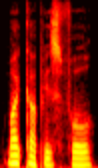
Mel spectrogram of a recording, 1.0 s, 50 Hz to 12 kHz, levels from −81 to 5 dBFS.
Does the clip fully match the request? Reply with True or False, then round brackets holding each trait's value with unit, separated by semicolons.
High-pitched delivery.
False (140 Hz)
